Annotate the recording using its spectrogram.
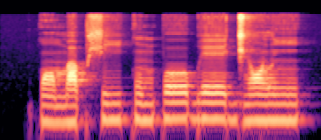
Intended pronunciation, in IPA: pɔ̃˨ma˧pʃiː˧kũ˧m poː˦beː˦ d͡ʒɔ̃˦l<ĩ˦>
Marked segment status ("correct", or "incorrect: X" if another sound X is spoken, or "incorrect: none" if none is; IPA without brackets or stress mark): correct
